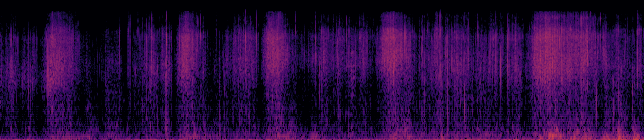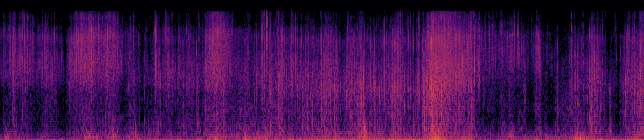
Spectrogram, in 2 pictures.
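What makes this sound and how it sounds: A small, round, green konjac facial puff, soft, porous and damp, is held in the fingertips and rubbed and pressed against the silicone ear of a dummy-head microphone. It makes close, wet, crinkly squishing and rubbing sounds over a steady low rumble, with bright bursts of friction. The sound grows gradually louder across the clip.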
